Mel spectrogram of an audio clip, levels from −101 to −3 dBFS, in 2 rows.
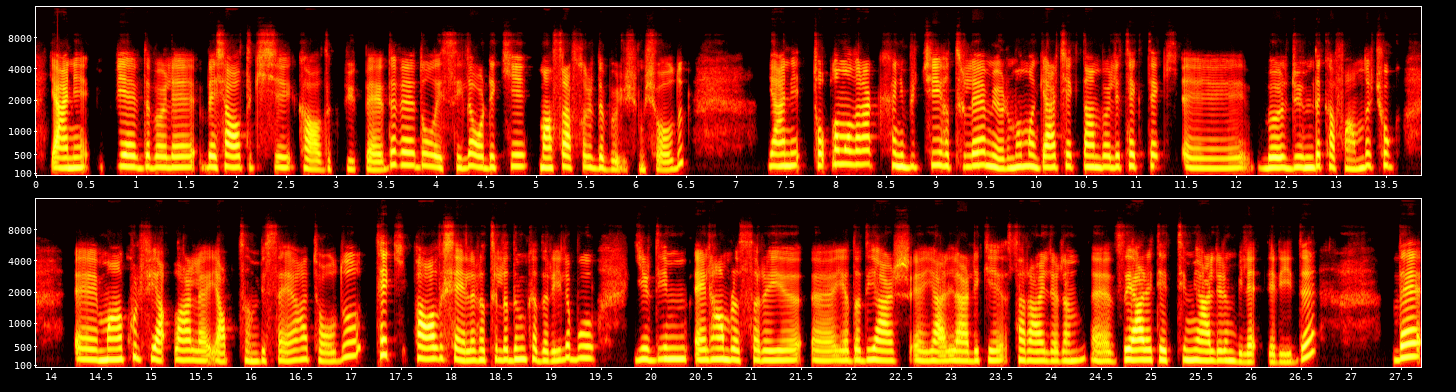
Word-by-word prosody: yani, 220 +2 +3 0.3
bir 250 0 +4
evde, 235 0 0
böyle, 230 +1 0
5-6 230 0 +2
kişi 225 0 -5
kaldık 195 -3 -2
büyük 185 0 -10
bir - - -2
evde 175 +12 -1
ve 270 -2 +1
dolayısıyla 235 -1 -2
oradaki 235 +2 -2
masrafları 225 0 +1
da 215 -5 -2
bölüşmüş 180 -1 -9
olduk. 185 - -3 0.8
Yani, 260 +1 +2
toplam 295 +3 +1
olarak, 290 0 +1
hani, 245 -4 +2
bütçeyi 270 +4 -2
hatırlayamıyorum 240 -4 +1
ama 245 0 +2
gerçekten, 235 +1 +1
böyle, 235 0 -1
tek 255 -1 -3
tek, 250 -1 -5 0.2
eee, 210 0 -4
böldüğümde 220 +2 +2
kafamda 220 0 -3
çok, 255 +1 -6 0.6
eee, 225 -1 +1
makul 225 +4 +3
fiyatlarla 210 -2 +1
yaptığım 185 +2 -3
bir 200 - -4
seyahat 200 +3 -4
oldu. 190 - -2
Tek 320 0 +3 0.2
pahalı 240 -1 +6
şeyler, 210 -4 +1
hatırladığım 220 +1 0
kadarıyla, 215 +1 -2
bu 250 -1 -1 0.4
girdiğim 230 +2 +2
Elhamra 220 0 +4
Sarayı, 210 0 -1
eee, 210 - -2
ya 205 0 -2
da 215 -2 -1
diğer, 205 -3 +2
eee, - - 0
yerlerdeki 200 +1 0
sarayların, 195 0 -1
eee, 190 -2 -1
ziyaret 215 0 +6
ettiğim 215 +1 +2
yerlerin 200 -1 +2
biletleriydi. 170 - -2 0.8
Ve, 260 - +6
eee, 290 +1 +4
220 Hz, 135 wpm, -23 LUFS, 205-240 Hz, 0.8 s, pahalı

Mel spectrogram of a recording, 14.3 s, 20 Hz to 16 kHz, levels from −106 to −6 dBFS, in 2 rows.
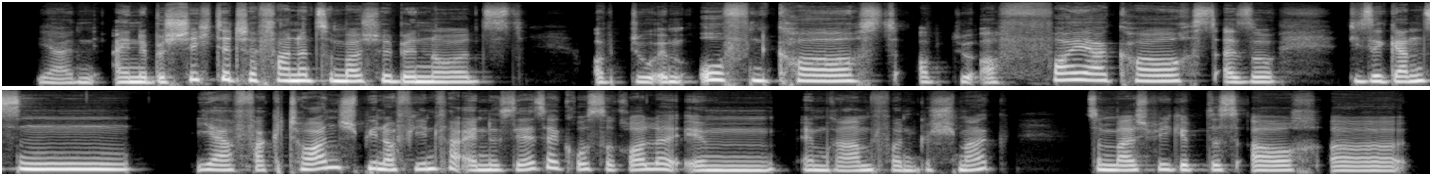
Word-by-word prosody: ja, 185 -2 -9 0.2
eine 205 0 +4
beschichtete 300 - +1
Pfanne 260 -1 +6
zum 255 0 +3
Beispiel 245 0 +2
benutzt, 215 0 +2 0.4
ob 200 0 -7
du 210 -2 -1
im 215 0 0
Ofen 280 -3 +2
kochst, 250 -1 0
ob 210 0 -9
du 205 - -6
auf 195 +1 -7
Feuer 290 -1 0
kochst. 250 -1 -2
Also 210 +1 -2 0.4
diese 235 0 +1
ganzen, 240 -1 +4 0.2
ja, 215 -1 -2
Faktoren 235 +8 -2
spielen 265 -5 +1
auf 220 0 -3
jeden 245 +2 +1
Fall 260 - -4
eine 210 +1 +1
sehr, 215 +4 -2
sehr 295 - -1
große 235 -3 -5
Rolle 225 +2 -1
im 195 +1 0
im 205 -1 -1
Rahmen 190 +2 -2
von 190 -3 -6
Geschmack. 210 +4 -5 0.4
Zum 220 - +1
Beispiel 210 +2 -1
gibt 215 0 -4
es 210 0 -5
auch, 200 0 -3
äh, 185 0 -5
220 Hz, 175 wpm, -22 LUFS, 205-245 Hz, 0.4 s, Pfanne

